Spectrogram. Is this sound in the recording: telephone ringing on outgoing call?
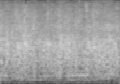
no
